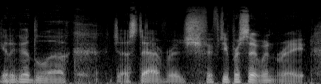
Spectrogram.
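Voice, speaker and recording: A man talks with vocal fry. His pitch swings very widely. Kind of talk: gameplay commentary. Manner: casual.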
